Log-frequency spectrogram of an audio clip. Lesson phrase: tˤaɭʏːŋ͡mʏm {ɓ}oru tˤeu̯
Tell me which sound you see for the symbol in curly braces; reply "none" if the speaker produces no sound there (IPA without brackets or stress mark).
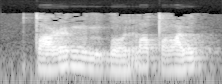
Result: ɓ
